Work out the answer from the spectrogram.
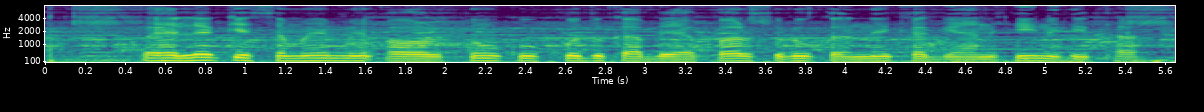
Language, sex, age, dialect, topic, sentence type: Hindi, male, 18-24, Kanauji Braj Bhasha, banking, statement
